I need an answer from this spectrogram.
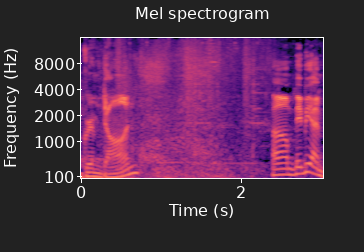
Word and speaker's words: Grim Dawn: You're you're you're supposed to like draw it out, but you don't say dw, I guess, if that's what you're talking about. You almost pronounce dawn d o n and d a w n. This almost the same.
